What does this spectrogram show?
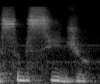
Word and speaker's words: subsídio: anos 50 anos mas a pronúncia correta é subsídio mesmo né é o som de dois ex nem vamos dizer assim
